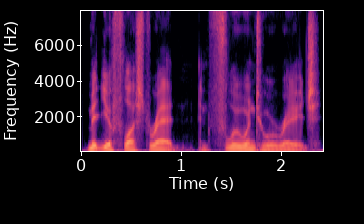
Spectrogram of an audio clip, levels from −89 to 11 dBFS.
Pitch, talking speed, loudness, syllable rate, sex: 95 Hz, 200 wpm, -18 LUFS, 5.1 syllables/s, male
